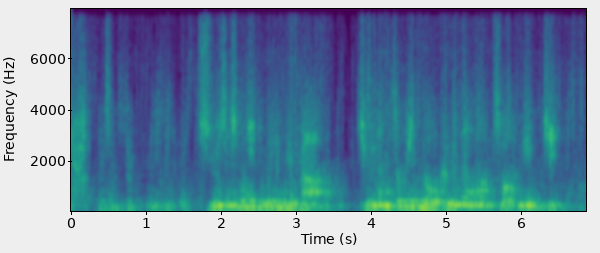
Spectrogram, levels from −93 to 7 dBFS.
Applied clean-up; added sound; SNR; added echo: neural separator model SepFormer DNS4.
